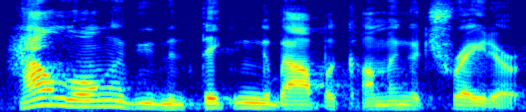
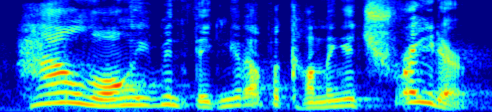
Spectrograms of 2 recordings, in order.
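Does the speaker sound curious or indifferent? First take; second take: indifferent; curious. First: The question sounds flat and uninterested. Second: The question sounds warm and genuinely curious. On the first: The asker does not care about the answer. The speaker calls it wrong. "Not how long you been thinking about becoming a trader" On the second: The asker really wants to know the answer. The speaker calls it right. "Notice the tonality says, I really want to know"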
